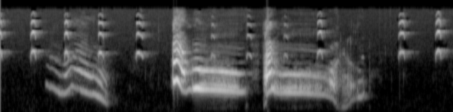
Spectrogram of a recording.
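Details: A toy poodle, fond of howling, gives a falling, wavering cry and then two long, steady, fairly high howls that sag at the end. Quick, sharp clicks are heard before and after.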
